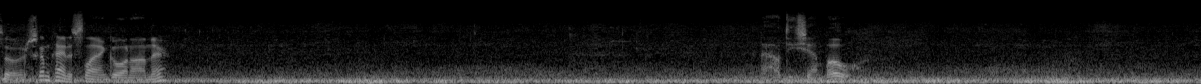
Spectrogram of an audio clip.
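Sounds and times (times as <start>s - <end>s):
low outdoor ambience rumble: 0.0s - 12.0s.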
